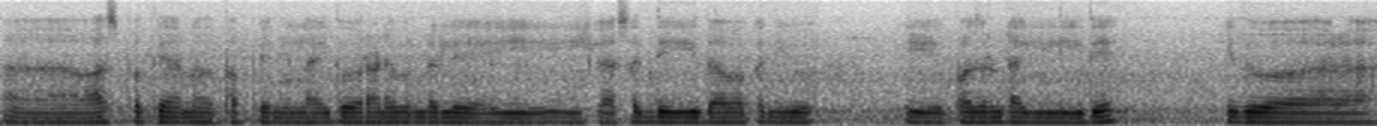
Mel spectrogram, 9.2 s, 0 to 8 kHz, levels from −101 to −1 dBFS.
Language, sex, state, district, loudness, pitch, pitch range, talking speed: Kannada, male, Karnataka, Belgaum, -16 LUFS, 110 Hz, 110-115 Hz, 110 wpm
